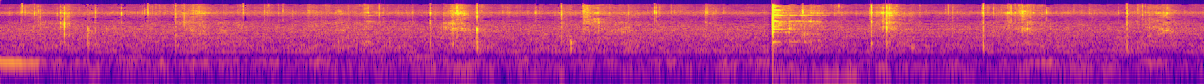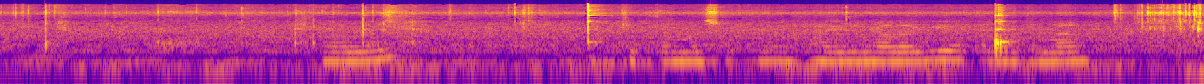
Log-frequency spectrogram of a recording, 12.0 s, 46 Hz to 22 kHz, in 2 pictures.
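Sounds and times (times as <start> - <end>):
spoon clinking against ceramic bowl: 3.8 - 4.2, 11.0 - 11.2.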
